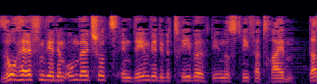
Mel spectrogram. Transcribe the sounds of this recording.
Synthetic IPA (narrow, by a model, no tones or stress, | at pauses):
zoːɦɛlfn̩viːɐdeːmʔʊmvɛltʃʊt͡sɪndeːmviːɐdiːbətʁ̥iːbəd̥iːɪndʊstʁ̥iːfɛɐtʁ̥aɪbm̩d̥a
